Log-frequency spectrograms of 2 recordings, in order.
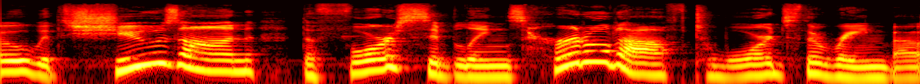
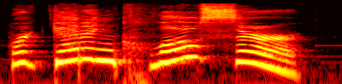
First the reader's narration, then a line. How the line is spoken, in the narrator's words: shouted Nicole, surprised at how easy this all appeared to be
